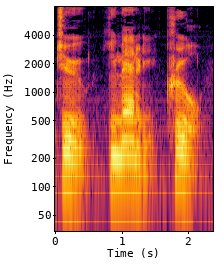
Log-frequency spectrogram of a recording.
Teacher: tennessee accents and southern accents in general have something called goose fronting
